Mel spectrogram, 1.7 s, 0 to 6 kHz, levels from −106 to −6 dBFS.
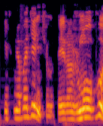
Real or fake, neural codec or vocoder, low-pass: real; none; 5.4 kHz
